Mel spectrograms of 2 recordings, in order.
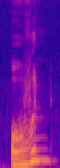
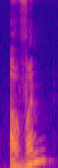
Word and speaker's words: oven: इस तरह बोलते हैं, ओवन, ओवन, ओवन। मगर ओवन इसकी करेक्ट प्रोनाउंसिएशन या सही तलफ़ुज़ नहीं है। इसका सही तलफ़ुज़ या करेक्ट प्रोनाउंसिएशन है अवन, अवन, अवन।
